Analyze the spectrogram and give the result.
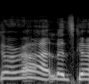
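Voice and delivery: play-acted, very high-pitched, hyped-up emcee shout. Describing a youth worship leader shouting at the crowd, mock hype shouting. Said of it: "he's like shouting at the crowd".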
